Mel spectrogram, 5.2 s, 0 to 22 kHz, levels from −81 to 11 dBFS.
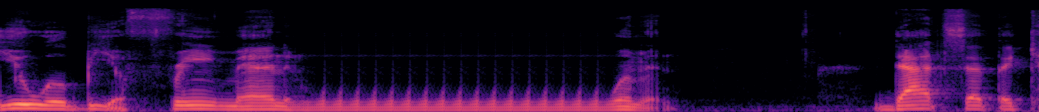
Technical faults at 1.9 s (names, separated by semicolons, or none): system hang loop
